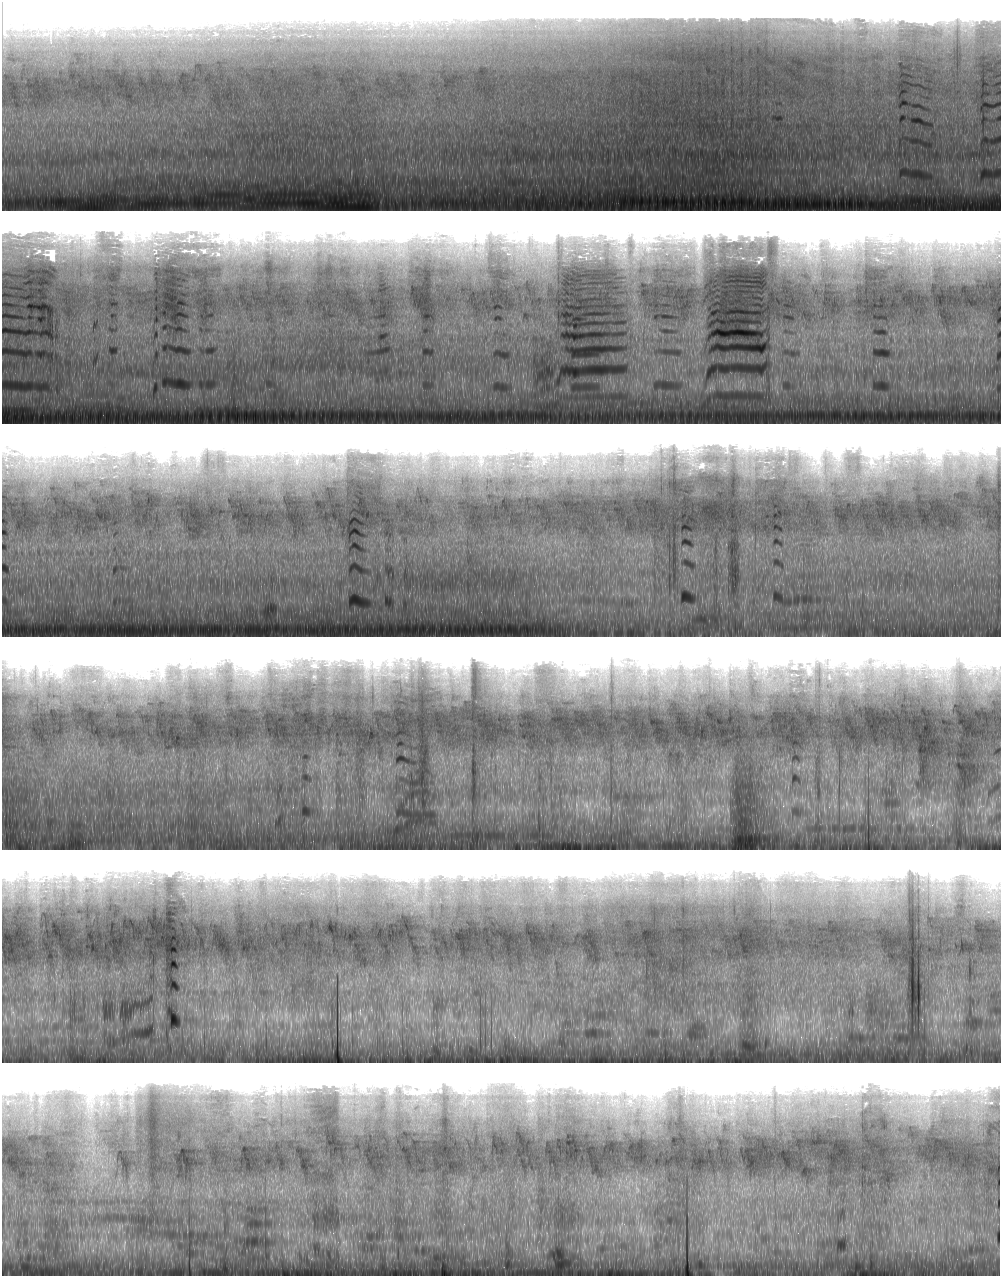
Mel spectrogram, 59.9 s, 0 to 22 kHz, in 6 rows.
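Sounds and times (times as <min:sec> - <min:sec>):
cat meowing: 0:08.9 - 0:12.8, 0:13.5 - 0:18.1, 0:18.7 - 0:19.0, 0:19.8 - 0:20.2, 0:23.4 - 0:24.1, 0:33.8 - 0:34.3, 0:40.9 - 0:41.9.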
